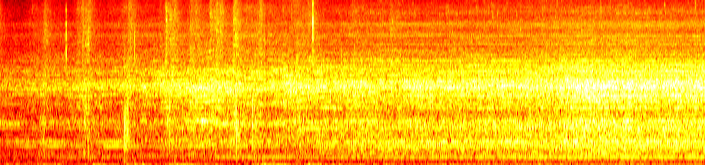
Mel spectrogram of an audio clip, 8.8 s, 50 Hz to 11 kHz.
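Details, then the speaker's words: 2000hp Cummins drag truck after rewiring, electric coolant pump switched on: a steady low electric hum with no grinding or surging while coolant flows and bubbles show; the coolant pump is running normally. "so our last one is our cold pump which sounds like it's coolant pumping oh yeah she's got some flow there"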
